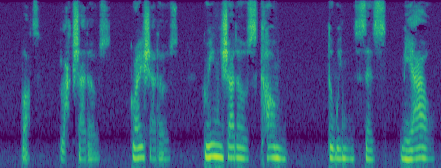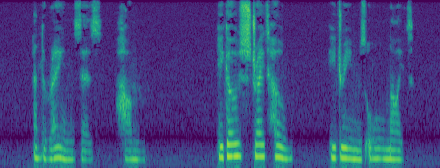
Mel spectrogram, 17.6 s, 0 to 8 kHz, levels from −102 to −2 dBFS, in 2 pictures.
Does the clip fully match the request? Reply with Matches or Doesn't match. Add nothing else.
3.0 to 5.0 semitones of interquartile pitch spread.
Doesn't match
